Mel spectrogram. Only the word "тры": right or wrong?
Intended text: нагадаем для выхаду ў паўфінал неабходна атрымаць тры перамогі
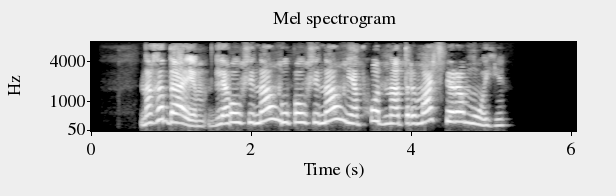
wrong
